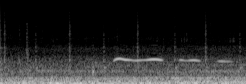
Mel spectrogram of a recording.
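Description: Road and engine noise inside a moving car's cabin: a steady low rumble. From about halfway a thin high tone comes and goes in short pieces, with a few faint clicks.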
